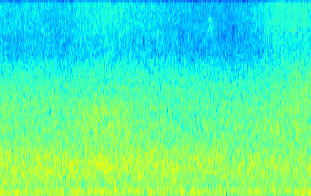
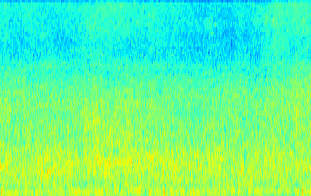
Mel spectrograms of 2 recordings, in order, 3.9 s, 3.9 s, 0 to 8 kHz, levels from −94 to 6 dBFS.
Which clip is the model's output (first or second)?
second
